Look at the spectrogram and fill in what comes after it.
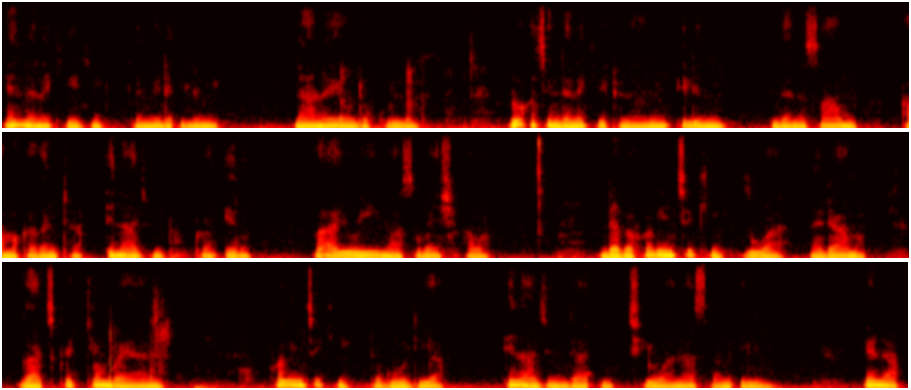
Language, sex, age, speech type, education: Hausa, female, 46-60, spontaneous, tertiary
